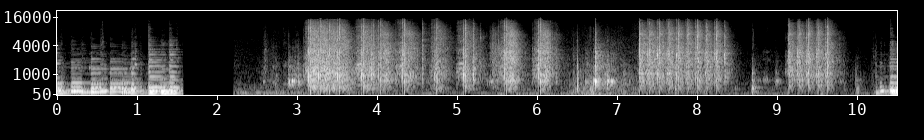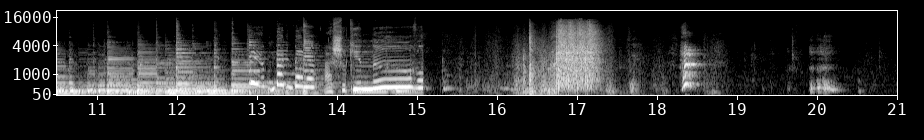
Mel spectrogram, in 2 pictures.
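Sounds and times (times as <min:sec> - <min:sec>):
automatic gunfire bursts: 0:03.1 - 0:06.4, 0:07.2 - 0:08.5, 0:09.1 - 0:09.9, 0:16.8 - 0:17.4
acoustic guitar music: 0:10.2 - 0:15.1.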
